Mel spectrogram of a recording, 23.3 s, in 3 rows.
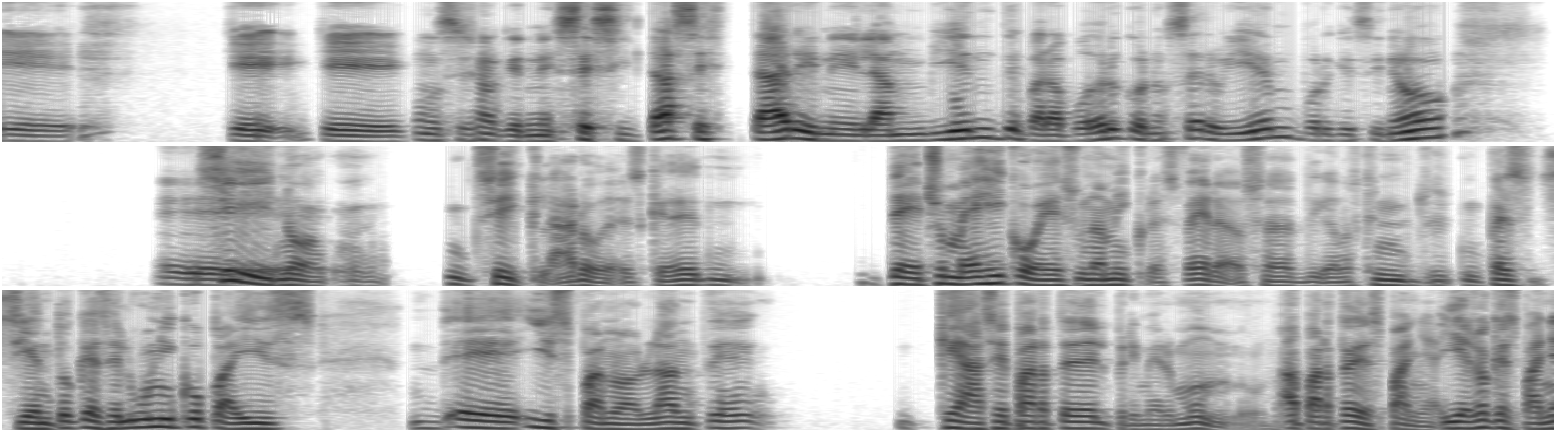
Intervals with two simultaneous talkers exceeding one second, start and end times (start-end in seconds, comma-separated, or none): none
